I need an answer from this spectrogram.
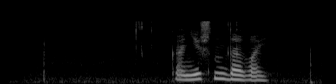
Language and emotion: Russian, neutral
